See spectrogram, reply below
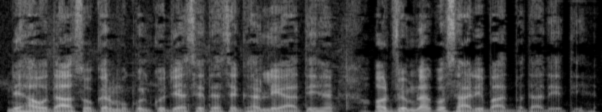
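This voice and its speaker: A man's voice: sits low, fairly quick, dark tone. A man reading scripted narration for a moral story.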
